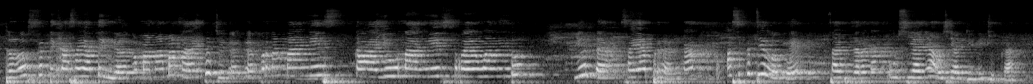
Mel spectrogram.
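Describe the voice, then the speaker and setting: A woman's voice: extremely high pitch, brisk, soft background music. A woman giving a religious parenting talk to mothers. She calls her listeners "Bunda" and answers her own questions. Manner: mixes in Javanese words. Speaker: parenting speaker. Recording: very echoey hall with noise.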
